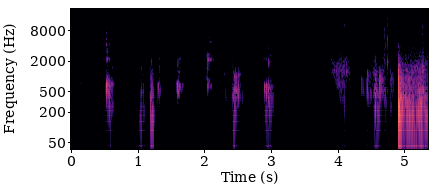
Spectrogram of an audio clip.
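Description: Someone gulps down about 3 ounces of coffee with cream in a series of short, wet swallowing sounds at an uneven pace, ending with a louder, breathy burst. No one speaks.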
